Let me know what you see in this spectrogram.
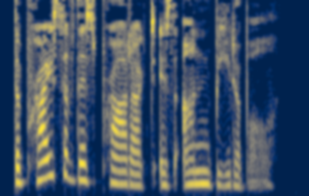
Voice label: synthesized audio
